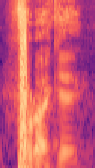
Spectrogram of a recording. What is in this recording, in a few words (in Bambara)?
"fura ke", Bambara; actions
